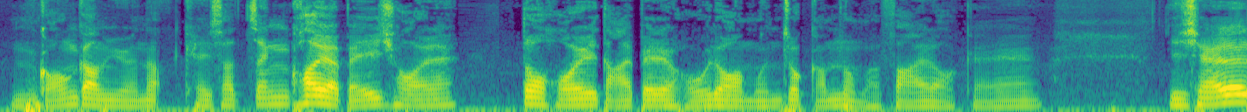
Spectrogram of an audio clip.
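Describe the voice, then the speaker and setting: A man playing an earnest, encouraging school football coach in a radio drama, speaking Hong Kong Cantonese in a measured, persuasive way. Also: mid-range voice, lightly acted. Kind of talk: Hobby radio drama acting. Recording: music bed under the dialogue.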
